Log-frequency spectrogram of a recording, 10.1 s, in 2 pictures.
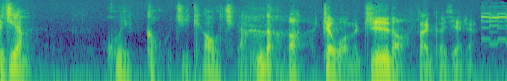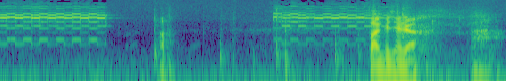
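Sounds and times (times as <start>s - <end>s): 
speech: 0.0s - 0.4s, 1.1s - 5.0s, 6.6s - 6.9s, 8.8s - 10.1s
telephone ringing: 4.8s - 6.3s, 7.8s - 9.4s.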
